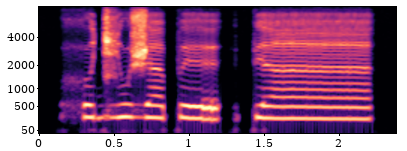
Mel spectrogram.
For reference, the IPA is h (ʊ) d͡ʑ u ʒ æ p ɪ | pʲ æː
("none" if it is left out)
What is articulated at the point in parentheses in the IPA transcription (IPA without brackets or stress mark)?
ʊ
